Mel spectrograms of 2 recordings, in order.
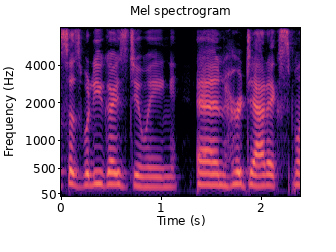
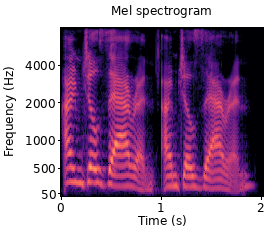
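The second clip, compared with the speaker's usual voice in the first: put-on Long Island accented speech. Retelling a scene where someone mimics Jill Zarin: Long Island accent as Jill Zarin. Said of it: "speaking in the Long Island accent".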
